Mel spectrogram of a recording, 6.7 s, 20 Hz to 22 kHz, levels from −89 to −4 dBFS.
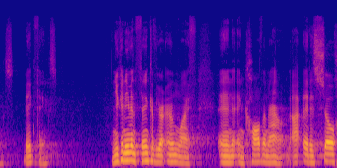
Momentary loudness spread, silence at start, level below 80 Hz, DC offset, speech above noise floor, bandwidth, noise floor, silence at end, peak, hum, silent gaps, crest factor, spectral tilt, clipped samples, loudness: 17 LU; 0 s; -66 dBFS; under 0.1%; 40 dB; 15.5 kHz; -66 dBFS; 0 s; -10 dBFS; none; none; 18 dB; -7.5 dB/octave; under 0.1%; -27 LUFS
